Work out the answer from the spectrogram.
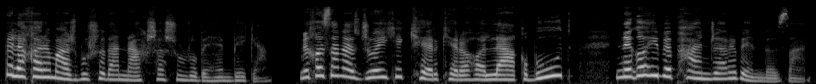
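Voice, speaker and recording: Expressive woman narrating a story. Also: on the high side, dry recording, clean studio sound. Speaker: audiobook narrator. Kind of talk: first-person storybook narration.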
